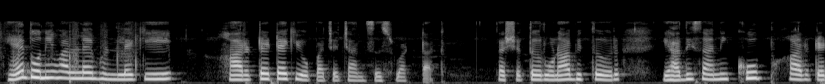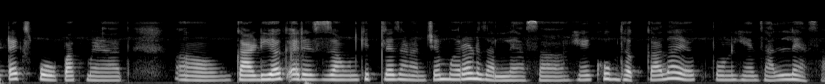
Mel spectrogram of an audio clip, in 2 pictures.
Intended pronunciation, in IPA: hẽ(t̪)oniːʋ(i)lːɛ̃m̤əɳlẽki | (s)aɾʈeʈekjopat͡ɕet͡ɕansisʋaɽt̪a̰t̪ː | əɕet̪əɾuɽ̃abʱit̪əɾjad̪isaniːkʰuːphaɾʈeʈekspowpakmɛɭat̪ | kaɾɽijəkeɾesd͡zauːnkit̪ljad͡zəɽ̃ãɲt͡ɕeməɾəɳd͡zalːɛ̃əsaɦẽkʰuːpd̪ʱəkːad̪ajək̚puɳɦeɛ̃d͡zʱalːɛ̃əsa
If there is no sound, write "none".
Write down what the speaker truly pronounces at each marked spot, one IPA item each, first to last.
d̪, a, h

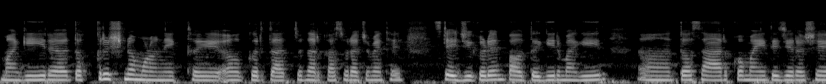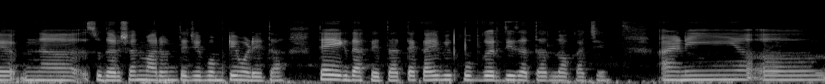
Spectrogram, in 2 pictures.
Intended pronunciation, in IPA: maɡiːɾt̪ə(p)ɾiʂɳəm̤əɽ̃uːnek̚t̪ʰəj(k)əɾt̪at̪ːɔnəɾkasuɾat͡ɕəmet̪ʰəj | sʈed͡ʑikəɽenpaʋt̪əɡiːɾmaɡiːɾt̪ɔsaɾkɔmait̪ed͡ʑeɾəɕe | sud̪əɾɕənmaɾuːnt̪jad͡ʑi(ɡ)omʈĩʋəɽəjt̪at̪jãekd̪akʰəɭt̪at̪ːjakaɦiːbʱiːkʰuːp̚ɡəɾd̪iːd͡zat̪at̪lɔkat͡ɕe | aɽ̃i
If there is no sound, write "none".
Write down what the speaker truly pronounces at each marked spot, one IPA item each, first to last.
k, k, ɡ

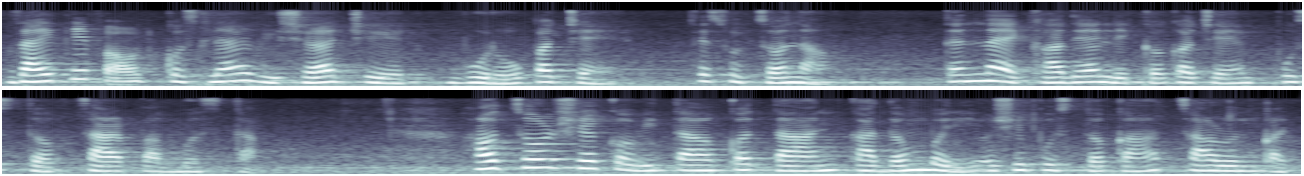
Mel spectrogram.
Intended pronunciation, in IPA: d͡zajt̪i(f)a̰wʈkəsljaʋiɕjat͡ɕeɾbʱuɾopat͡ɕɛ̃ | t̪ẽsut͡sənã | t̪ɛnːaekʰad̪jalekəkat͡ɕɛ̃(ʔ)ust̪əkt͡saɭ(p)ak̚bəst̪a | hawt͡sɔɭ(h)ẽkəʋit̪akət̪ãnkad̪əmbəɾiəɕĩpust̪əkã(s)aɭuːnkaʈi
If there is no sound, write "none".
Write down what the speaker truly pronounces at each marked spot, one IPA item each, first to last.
f, p, p, ɕ, t͡s

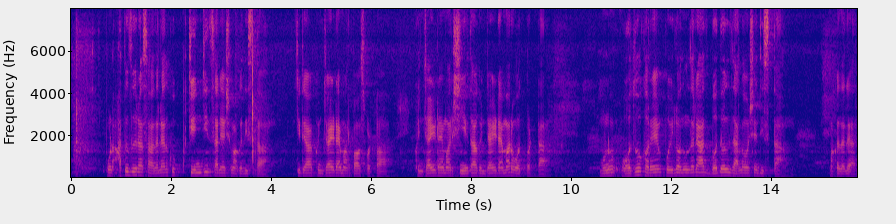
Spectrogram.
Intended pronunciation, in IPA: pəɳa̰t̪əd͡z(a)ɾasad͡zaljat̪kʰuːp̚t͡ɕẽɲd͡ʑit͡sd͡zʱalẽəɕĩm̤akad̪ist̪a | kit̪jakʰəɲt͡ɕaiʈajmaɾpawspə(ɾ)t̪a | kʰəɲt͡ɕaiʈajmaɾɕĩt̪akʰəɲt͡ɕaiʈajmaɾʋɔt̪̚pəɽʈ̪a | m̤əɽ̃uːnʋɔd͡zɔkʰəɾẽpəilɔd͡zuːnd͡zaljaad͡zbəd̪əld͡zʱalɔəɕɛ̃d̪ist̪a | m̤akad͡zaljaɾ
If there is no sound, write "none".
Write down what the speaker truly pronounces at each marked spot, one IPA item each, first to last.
ə, ɽ

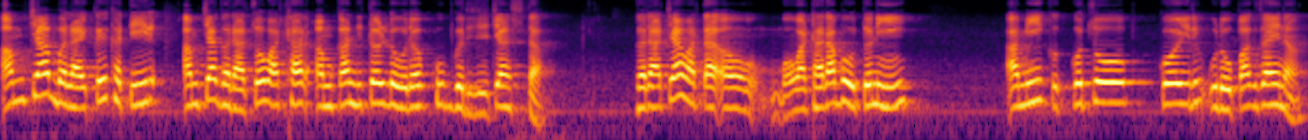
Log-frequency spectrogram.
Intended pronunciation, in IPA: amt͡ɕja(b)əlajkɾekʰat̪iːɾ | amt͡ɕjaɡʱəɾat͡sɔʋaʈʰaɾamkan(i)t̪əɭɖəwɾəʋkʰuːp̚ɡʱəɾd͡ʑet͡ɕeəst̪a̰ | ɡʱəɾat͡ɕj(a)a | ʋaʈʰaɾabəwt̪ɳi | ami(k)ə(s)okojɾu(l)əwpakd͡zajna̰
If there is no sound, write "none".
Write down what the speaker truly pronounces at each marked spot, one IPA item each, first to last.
b, i, a, k, t͡s, ɽ

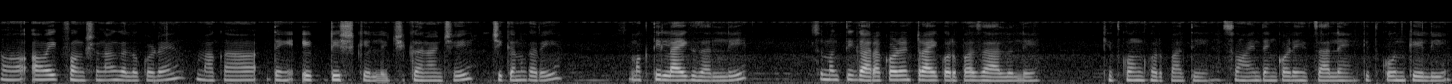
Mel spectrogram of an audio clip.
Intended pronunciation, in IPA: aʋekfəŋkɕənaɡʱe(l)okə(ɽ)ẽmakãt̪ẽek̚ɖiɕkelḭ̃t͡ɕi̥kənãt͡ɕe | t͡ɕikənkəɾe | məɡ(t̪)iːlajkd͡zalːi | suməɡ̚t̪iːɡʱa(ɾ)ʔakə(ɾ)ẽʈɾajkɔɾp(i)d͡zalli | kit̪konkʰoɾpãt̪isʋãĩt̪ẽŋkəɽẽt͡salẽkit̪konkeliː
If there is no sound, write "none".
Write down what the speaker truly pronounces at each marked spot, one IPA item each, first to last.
l, ɽ, t̪, ɾ, ɽ, a

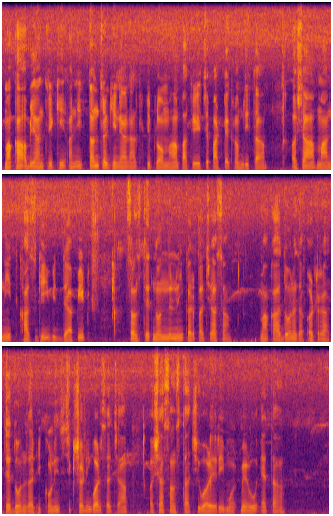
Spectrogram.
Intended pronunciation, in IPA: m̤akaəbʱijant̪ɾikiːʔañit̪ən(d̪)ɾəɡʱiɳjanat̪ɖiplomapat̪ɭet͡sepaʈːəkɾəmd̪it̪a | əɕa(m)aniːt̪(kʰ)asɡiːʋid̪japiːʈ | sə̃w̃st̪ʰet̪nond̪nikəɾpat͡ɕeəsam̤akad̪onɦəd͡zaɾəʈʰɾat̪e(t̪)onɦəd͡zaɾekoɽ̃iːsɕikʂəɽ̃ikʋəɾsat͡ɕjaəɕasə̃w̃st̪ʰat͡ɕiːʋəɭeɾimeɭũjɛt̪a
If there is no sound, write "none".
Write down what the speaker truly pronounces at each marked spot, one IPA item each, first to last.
t̪, m, kʰ, d̪

